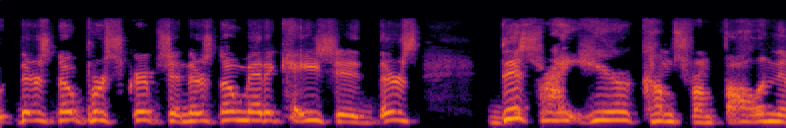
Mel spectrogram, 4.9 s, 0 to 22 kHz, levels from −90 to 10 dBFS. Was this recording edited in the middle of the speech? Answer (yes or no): no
